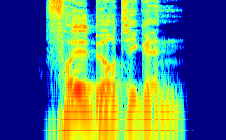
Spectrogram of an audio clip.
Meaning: inflection of vollbürtig: 1. strong genitive masculine/neuter singular 2. weak/mixed genitive/dative all-gender singular 3. strong/weak/mixed accusative masculine singular 4. strong dative plural
- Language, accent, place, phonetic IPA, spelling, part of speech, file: German, Germany, Berlin, [ˈfɔlˌbʏʁtɪɡn̩], vollbürtigen, adjective, De-vollbürtigen.ogg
